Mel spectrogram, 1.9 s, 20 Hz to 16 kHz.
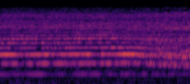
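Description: An air raid siren in the video game 13 Sentinels: Aegis Rim wails steadily and continuously with layered tones, loud and sustained, with no voices over it.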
